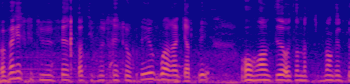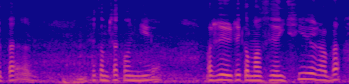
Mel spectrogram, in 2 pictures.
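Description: There is noticeable background noise as a woman talks. Her fairly low pitch shows ordinary variation at a moderate pace. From Brussels, Belgium. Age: 60s. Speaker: passer-by in metro station. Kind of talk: casual chat. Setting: metro station. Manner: halting.

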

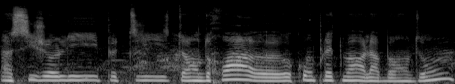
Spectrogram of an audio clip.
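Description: This woman speaks at a fairly low pitch. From Brussels, Etterbeek. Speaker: local resident. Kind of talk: testimony.

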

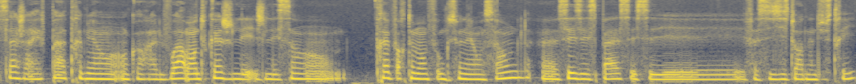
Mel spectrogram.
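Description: Noticeable background noise runs beneath speech delivered at a moderate pace. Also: woman. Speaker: filmmaker and sound artist. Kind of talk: radio interview. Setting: radio studio. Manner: hesitant, many fillers.

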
